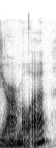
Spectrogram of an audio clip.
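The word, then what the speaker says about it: Jarmila: My sister's name is Yarmila, and it's a J.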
